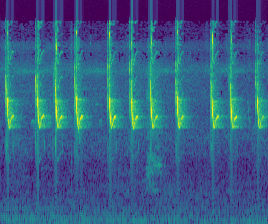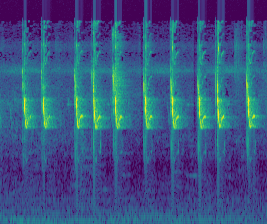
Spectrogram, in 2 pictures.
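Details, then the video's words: Prinia, tame, calling during pairing: a steady run of about twenty crisp, high, downslurred chirps at roughly half-second intervals, with a quiet backdrop. "prenjak lumut jodohan alam/prenjak jinak/prenjak bawah/prenjak putih"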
